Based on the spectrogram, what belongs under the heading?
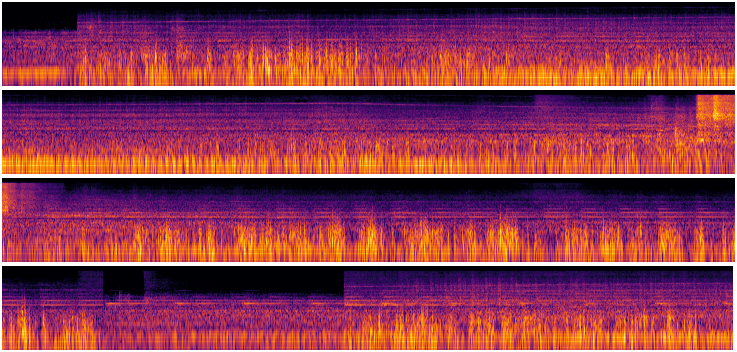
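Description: Diesel switcher locomotives running as they pull a train of flatcars through a grade crossing, their engines giving a steady low drone over the clatter of wheels on the rails. Steady ringing tones from the crossing signal run underneath, and there is a brief loud hiss about halfway through.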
